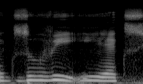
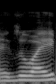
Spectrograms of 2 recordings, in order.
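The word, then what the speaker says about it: exuviae: इसका जो प्रोनाउंसिएशन है वो है एक्जुवी, एक्जुवी या एक्जुवाई भी कह सकते हैं, पर एक्जुवी इज़ करेक्ट प्रोनाउंसिएशन।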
